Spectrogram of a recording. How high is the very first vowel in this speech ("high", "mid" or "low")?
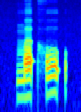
low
